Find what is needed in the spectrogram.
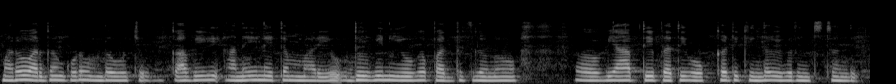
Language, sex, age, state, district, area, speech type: Telugu, female, 30-45, Telangana, Medchal, urban, spontaneous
